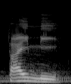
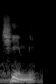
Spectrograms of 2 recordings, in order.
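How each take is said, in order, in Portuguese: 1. A primeira vogal soa como 'eye'. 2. Soa como a palavra portuguesa para time. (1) "mas pronuncia-se taimi" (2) "a gente lê time, time de futebol"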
